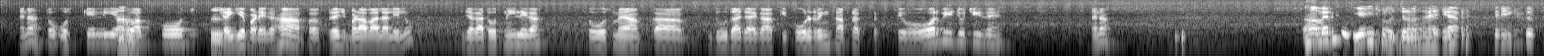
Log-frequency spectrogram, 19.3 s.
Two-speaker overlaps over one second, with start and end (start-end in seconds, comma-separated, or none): none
